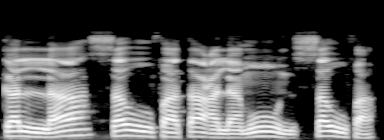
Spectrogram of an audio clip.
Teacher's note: سین کو سیٹی کے آواز کی طرح ادا کریں گے اور سین کے بعد واو ساکن ہے تو ایک الف کے برابر کھینچ کے پڑھیں گے. · کلا چھوٹا کاف ہے اور لام مشدد ہے، اس لام کے بعد الف ہے تو ایک الف کے برابر کھینچیں گے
